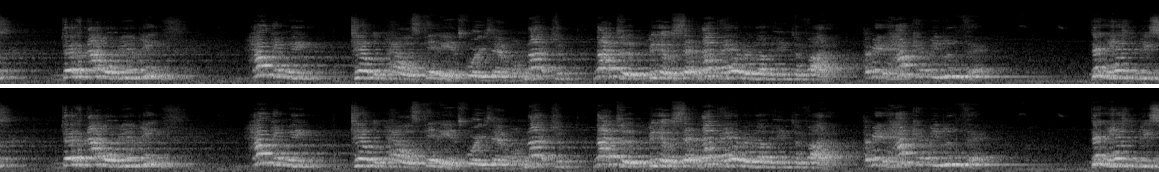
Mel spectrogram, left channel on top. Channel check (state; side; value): normal; both; correlation 0.57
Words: there's not going to be a peace. How can we tell the Palestinians, for example, not to be upset, not to have another intifada? I mean, how can we do that? There has to be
